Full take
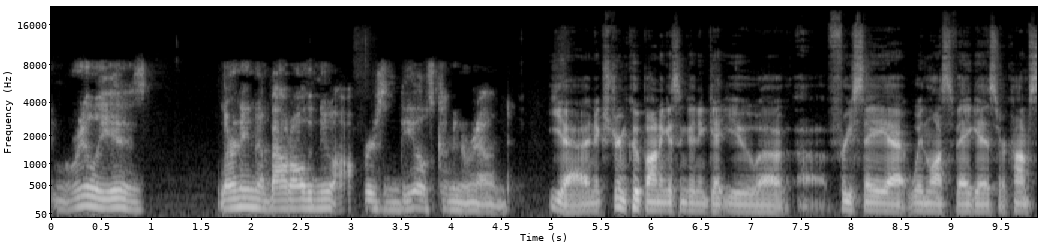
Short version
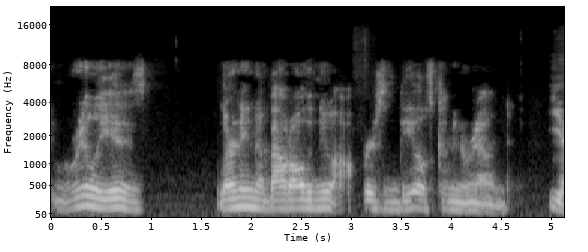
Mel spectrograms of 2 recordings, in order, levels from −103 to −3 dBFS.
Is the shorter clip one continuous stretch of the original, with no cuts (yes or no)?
yes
